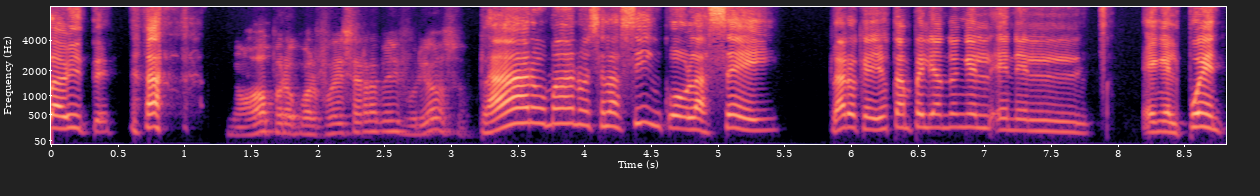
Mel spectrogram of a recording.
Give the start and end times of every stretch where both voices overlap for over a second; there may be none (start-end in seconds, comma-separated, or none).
none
